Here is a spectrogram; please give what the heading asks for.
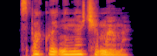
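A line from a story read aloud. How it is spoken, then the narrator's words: Whispering. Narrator (Russian): шепнула она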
